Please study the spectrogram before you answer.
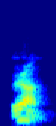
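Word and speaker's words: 仁: Although, when we Romanize this word in English, we spell it J-E-N, it's pronounced Ren. Sort of like rolling an R, or rather saying R but not rolling.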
